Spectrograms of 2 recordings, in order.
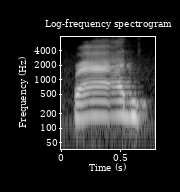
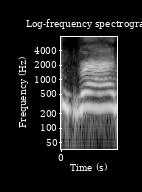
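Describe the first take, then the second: First: The name is said in a flat, curt tone. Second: The name is said in a bright, friendly tone. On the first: The caller seems unfriendly and uninviting. The speaker calls it wrong. "you're like, I don't like that guy" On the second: The caller seems friendly and inviting. The speaker calls it right. "That kid's like, who's that? ... We're going to go play"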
